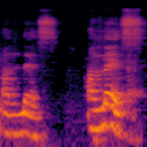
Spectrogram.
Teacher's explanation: un in unless is a prefix, so we're not going to stress it. So the stress is on the second level.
